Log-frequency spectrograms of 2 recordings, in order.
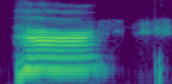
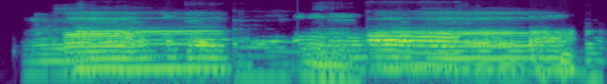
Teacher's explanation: হলকের বা গলার শুরু থেকে এই অক্ষরটা উচ্চারণ হবে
